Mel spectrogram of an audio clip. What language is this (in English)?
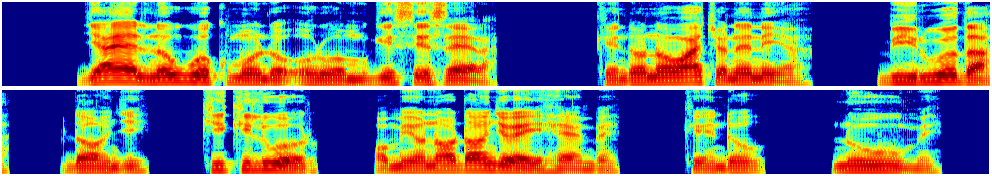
Luo (Kenya and Tanzania)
